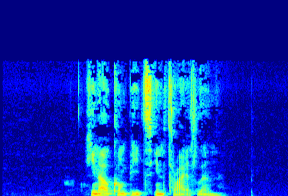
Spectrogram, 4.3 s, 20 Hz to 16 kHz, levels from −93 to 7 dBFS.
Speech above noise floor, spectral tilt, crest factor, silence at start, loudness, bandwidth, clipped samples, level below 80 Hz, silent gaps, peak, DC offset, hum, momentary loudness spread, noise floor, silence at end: 45 dB; -3 dB/octave; 24 dB; 1.3 s; -24 LUFS; 11.5 kHz; under 0.1%; -64 dBFS; none; -6 dBFS; under 0.1%; none; 15 LU; -71 dBFS; 1 s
